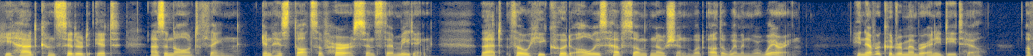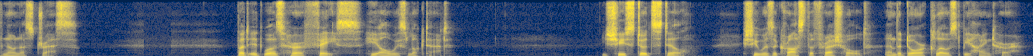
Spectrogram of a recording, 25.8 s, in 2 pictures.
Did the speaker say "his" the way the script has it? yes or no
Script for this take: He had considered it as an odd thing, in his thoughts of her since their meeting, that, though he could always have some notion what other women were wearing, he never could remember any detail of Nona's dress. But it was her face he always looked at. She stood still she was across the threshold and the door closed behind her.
yes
